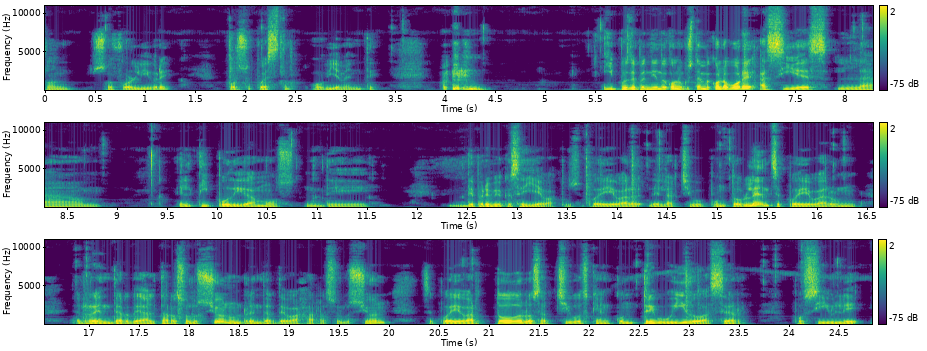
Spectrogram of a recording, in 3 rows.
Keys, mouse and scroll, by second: 0.7 click, 1.5-3.1 drag, 3.1 middle click, 3.4 Tab, 3.8 right click, 4.1-5.1 middle drag, 5.1 click, 6.0-7.3 drag, 7.5 click, 8.6 r, 9.7 click, 10.5-12.5 drag, 12.6 click, 13.6 scroll down 2, 14.1 click, 14.9-15.5 scroll up 1, 15.3 Tab, 15.9 shift+click, 16.7 shift+click, 17.8 shift+click, 18.5 shift+right click, 19.5 shift+d, 22.3 click, 24.1 right click, 24.6 Tab.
